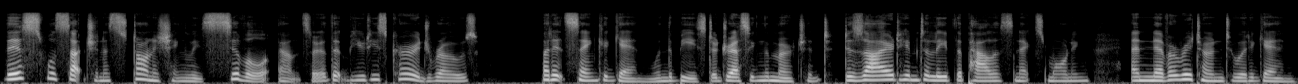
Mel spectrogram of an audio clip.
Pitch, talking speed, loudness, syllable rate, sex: 175 Hz, 160 wpm, -21 LUFS, 4.9 syllables/s, female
